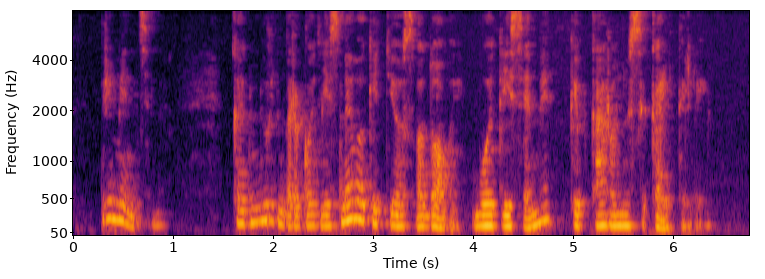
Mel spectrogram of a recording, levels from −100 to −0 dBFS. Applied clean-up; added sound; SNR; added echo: none; none; none; none.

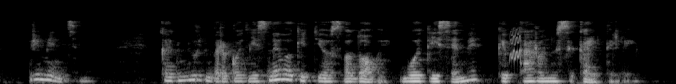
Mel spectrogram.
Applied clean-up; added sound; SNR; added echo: neural mask model Resemble Enhance denoiser.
